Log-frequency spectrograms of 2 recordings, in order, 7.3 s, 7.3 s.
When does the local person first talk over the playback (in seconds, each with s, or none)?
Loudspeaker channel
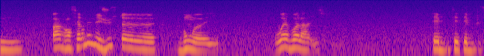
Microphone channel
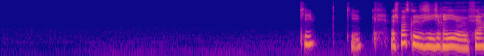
4.5 s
